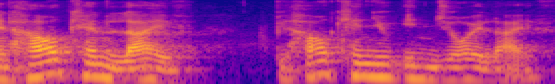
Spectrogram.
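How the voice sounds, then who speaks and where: A man's somewhat breathy voice has ordinary pitch variation. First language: not English. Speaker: martial arts master and temple headmaster. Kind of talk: interview.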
